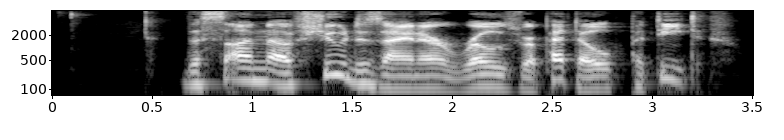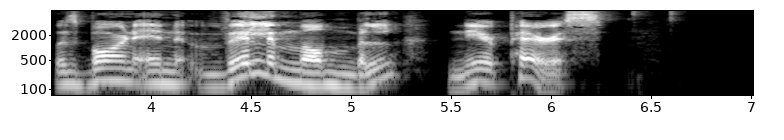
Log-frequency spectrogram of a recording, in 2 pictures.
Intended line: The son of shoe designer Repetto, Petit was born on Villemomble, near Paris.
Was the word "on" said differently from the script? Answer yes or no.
yes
